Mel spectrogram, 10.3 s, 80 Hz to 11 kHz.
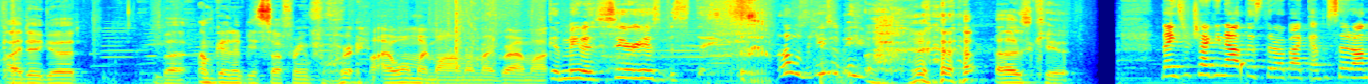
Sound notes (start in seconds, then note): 5.4 burps; 6.4 laughs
